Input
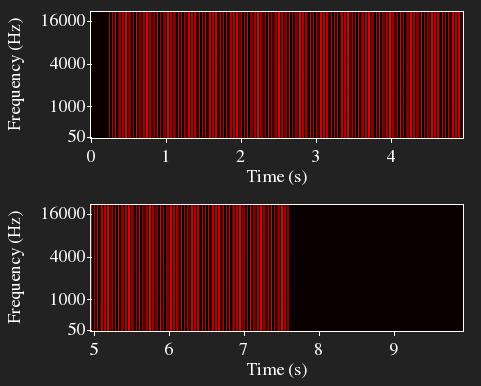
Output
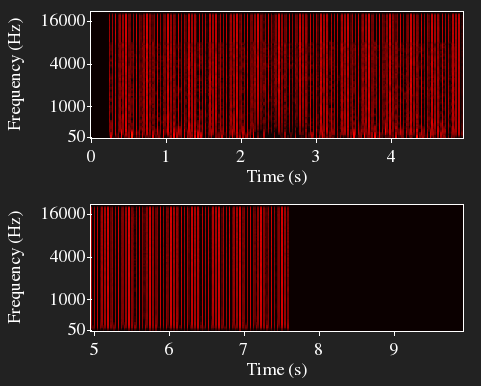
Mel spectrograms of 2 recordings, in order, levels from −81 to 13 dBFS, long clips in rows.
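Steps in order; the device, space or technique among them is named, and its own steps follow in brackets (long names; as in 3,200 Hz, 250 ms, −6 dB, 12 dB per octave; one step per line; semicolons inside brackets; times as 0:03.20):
0:02.16–0:02.91: high-pass filter 730 Hz 6 dB per octave
noise-suppressed video call (high-pass filter 140 Hz 24 dB per octave; gate on every frequency bin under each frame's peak −20 dB strong; level −2 dB; Opus 24 kbit/s 48,000 Hz)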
